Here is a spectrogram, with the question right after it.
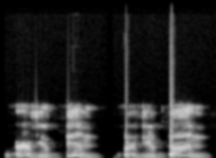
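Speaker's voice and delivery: high, urgent questioning; two pressing questions, pitched well up; astonished demand. A narrator's reading. King demands to know what Jill did, high and astonished.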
